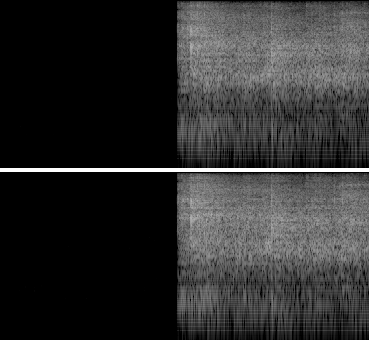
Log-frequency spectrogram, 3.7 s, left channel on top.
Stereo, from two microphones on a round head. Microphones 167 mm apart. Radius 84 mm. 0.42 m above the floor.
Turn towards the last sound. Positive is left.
turn(degrees=5)  # may be behind; listen again after turning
